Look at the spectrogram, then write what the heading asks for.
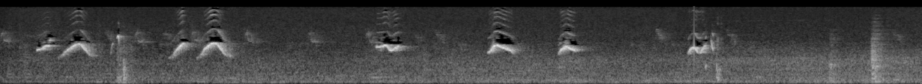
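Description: A capuchin monkey gives high, thin whistled chirps, each note rising then falling, repeated in short bursts.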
